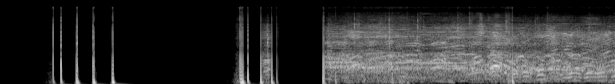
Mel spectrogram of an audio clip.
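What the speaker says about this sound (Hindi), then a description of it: "खड़े होकर तालियां ठोके" Audience applause rises suddenly after a few sharp isolated claps and continues as steady, dense clapping from a large crowd, with some chatter mixed in.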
